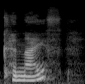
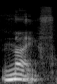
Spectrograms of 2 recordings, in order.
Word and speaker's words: knife: K words but again the K is silent you don't say k knife you say knife with the long I sound and this one don't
